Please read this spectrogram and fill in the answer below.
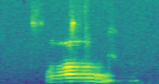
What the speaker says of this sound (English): Somebody's got a cat.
